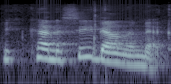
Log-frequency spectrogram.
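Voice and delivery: usual speaking voice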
